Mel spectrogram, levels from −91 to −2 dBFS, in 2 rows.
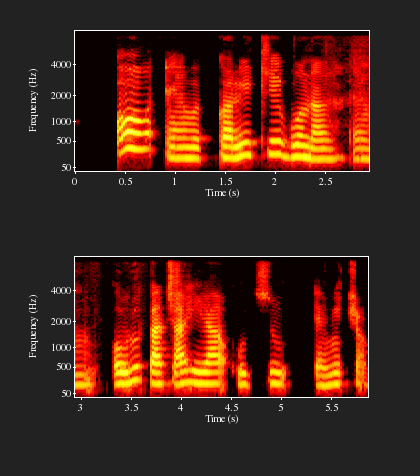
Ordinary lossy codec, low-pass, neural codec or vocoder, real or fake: none; 7.2 kHz; codec, 16 kHz in and 24 kHz out, 1.1 kbps, FireRedTTS-2 codec; fake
